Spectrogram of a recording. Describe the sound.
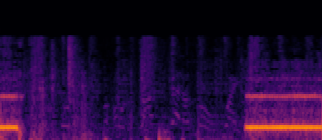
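Ringback tone on an unanswered telephone call: a steady mid-pitched buzz cuts off at the start, muffled voices fill the gap, and then the tone sounds again, loud and even, for nearly a second.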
